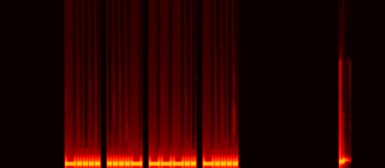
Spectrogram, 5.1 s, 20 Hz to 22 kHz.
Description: Morse code, heard as a keyed tone, about 30 wpm, 700 Hz. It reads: 6486
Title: Numbers - 4-Digit 30wpm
